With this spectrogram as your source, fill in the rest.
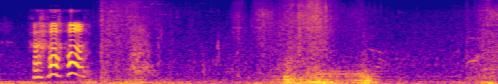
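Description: A magic spell hums and crackles with a rushing whoosh.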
